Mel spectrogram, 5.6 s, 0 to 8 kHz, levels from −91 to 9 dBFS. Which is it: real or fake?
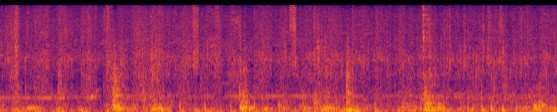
real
